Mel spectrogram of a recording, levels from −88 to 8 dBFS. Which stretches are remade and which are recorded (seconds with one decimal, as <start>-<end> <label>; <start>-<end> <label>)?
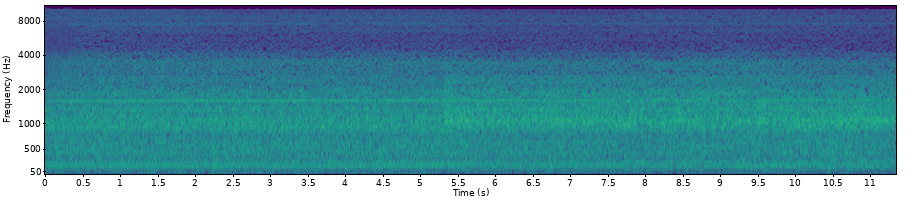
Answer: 0.0-7.7 recorded; 7.7-8.3 remade; 8.3-8.8 recorded; 8.8-9.7 remade; 9.7-11.4 recorded

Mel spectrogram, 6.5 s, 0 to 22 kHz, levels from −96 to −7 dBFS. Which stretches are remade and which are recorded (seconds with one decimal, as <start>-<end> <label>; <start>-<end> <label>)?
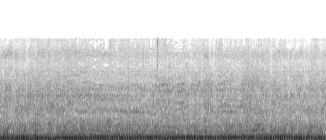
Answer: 0.0-1.4 remade; 1.4-3.7 recorded; 3.7-4.3 remade; 4.3-4.9 recorded; 4.9-6.5 remade

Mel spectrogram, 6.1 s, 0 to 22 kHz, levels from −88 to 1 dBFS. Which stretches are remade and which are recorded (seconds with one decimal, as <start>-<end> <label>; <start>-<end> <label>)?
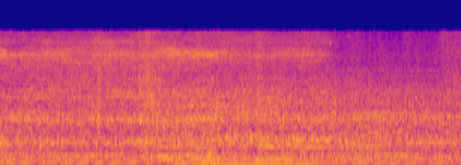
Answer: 0.0-0.6 recorded; 0.6-2.4 remade; 2.4-2.8 recorded; 2.8-3.9 remade; 3.9-6.1 recorded

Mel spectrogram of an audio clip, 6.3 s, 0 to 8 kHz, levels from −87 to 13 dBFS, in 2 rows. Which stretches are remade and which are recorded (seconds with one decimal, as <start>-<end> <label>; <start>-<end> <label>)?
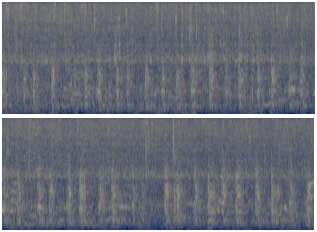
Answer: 0.0-0.4 remade; 0.4-3.0 recorded; 3.0-6.3 remade

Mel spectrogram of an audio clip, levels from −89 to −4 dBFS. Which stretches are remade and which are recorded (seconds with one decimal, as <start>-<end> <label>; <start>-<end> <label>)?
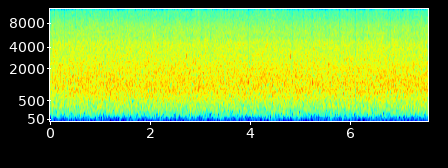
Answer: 0.0-7.6 recorded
